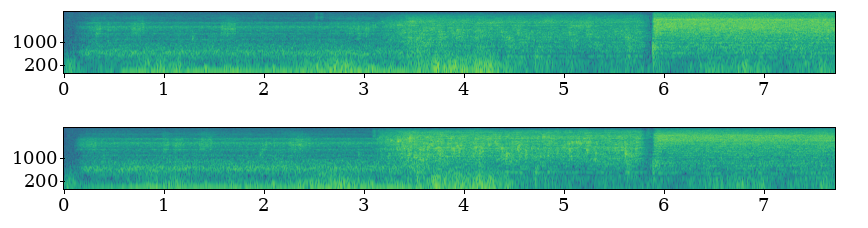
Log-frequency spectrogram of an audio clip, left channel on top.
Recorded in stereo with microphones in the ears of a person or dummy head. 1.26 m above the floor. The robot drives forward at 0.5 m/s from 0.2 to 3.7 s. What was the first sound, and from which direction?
Frying, 55° right (ahead or behind).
